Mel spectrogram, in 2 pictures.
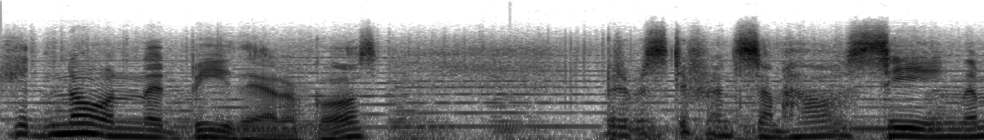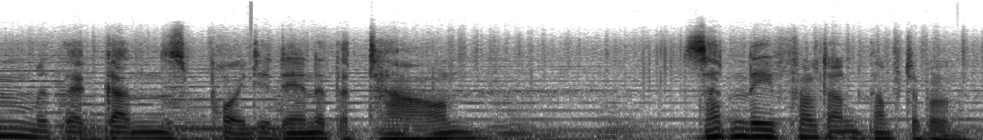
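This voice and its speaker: Male radio narrator, hugely varied pitch, music under, dull old broadcast sound. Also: very animated, normal speed. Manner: storytelling, dramatic swings.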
